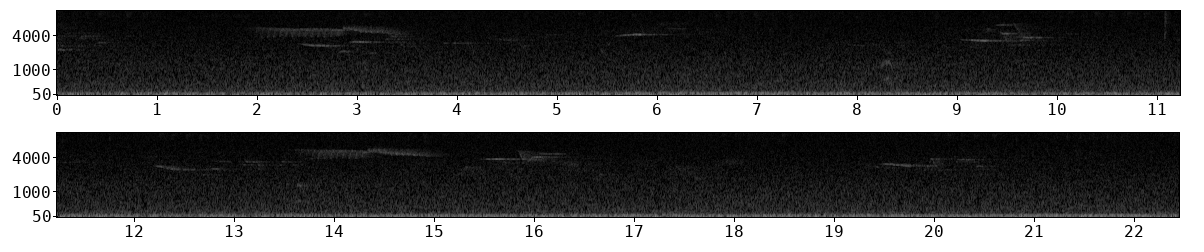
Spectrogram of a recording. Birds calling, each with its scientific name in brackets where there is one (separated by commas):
Common Raven (Corvus corax), Hermit Thrush (Catharus guttatus), Orange-crowned Warbler (Leiothlypis celata)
